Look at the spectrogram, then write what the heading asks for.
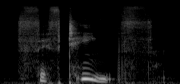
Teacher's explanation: repeat after me with a bigger stress on syllable 2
